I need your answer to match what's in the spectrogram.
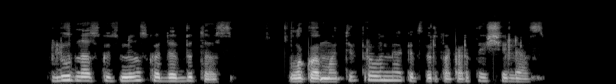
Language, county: Lithuanian, Šiauliai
